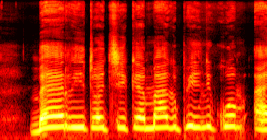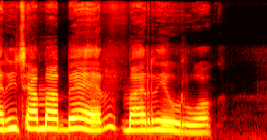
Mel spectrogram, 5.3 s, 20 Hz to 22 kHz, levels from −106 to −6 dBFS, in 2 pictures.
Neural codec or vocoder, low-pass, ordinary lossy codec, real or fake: none; none; none; real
